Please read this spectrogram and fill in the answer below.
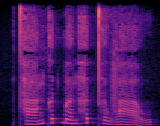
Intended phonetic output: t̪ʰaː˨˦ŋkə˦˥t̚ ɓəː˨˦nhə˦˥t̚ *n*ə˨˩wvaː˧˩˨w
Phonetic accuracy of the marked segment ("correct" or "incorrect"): incorrect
